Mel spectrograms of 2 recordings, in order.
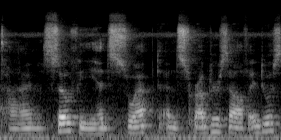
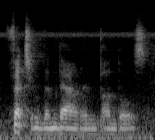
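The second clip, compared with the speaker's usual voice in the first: ordinary delivery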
